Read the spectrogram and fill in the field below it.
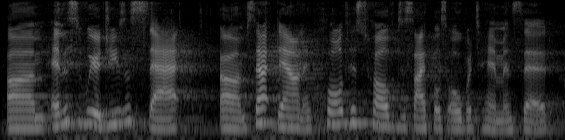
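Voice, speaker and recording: A woman's voice: lowish voice, lively intonation, moderate pace, a bit bright, a little hiss or hum. A woman giving a casual devotional talk on marriage as co-speaker, conversational and playful, often checking for agreement. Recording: reverberant room.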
